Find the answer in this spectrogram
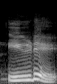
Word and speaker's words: ईडे: यानी अग्नि सूक्त यदि हम पढ़ रहे हो तो हमें अग्निमीडे पुरोहितम को अग्निमीडे पुरोहितम यानी ईडे इस रूप में ही उच्चारण करना चाहिए, और यह ही वैदिक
